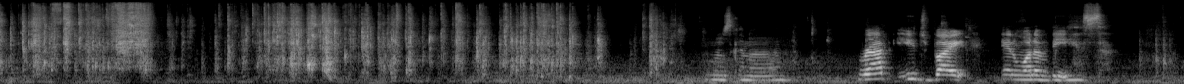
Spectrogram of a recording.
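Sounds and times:
opening package of roasted seaweed snacks: 0.0 - 6.9
speech: 7.1 - 8.0, 8.6 - 11.1.

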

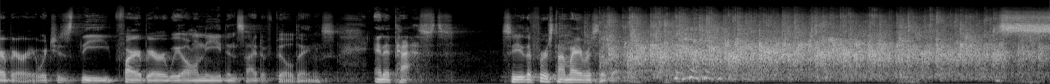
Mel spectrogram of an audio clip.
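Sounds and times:
speech: 0.0 - 6.5
audience clapping: 5.6 - 10.5
laughter: 6.5 - 7.9.

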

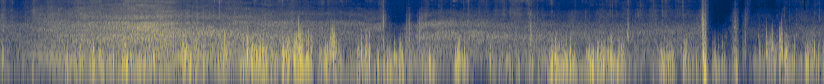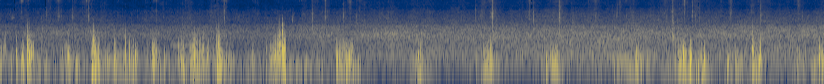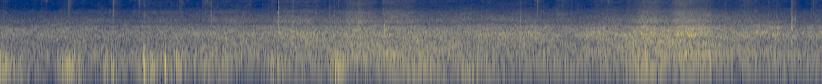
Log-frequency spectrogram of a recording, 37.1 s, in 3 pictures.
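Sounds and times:
footsteps walking outdoors: 0.0 - 37.0
passing road traffic: 0.0 - 37.0
wind: 0.0 - 37.0.

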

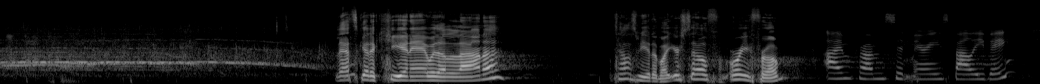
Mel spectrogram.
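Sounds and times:
sustained high cheer or whistle: 0.0 - 3.6
crowd applause: 0.0 - 3.9
speech: 3.4 - 5.2, 6.2 - 10.2.

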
